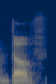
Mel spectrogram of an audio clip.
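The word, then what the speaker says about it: dubh: Or dove meaning black. The old pronunciation being do.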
